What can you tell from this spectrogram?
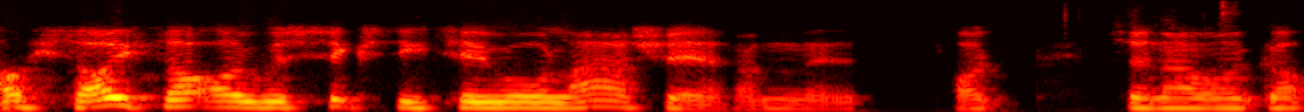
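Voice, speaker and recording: A man talks at a moderate pace in a plain, everyday voice, pitched fairly high. His pitch varies in an ordinary way while his loudness swings widely. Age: 60s. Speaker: live stream panelist. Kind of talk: casual chat.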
